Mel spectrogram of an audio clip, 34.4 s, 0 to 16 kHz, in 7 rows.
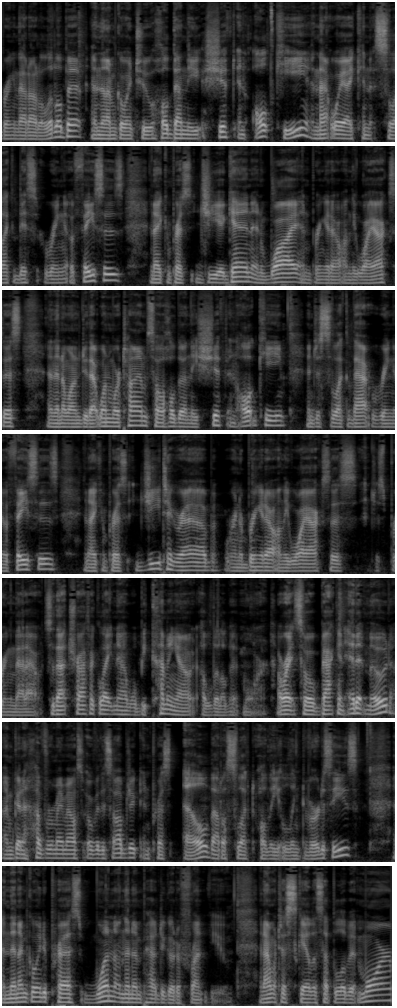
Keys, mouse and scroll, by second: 0.9-3.9 shift+middle drag, 4.6 alt+shift+right click, 5.8-7.3 middle drag, 7.3 g, 9.6 scroll down 1, 9.7-12.7 middle drag, 13.9 alt+shift+right click, 14.9 scroll up 1, 15.0-16.5 middle drag, 16.5 g, 20.0 Tab, 20.1 scroll down 1, 20.1 scroll up 1, 21.2 scroll down 2, 21.4 middle click, 22.0 middle click, 22.6-22.9 scroll up 3, 22.8 Tab, 22.9 middle click, 23.0 a, 23.8-26.7 shift+middle drag, 26.7 l, 26.9 scroll down 4, 27.1-28.6 middle drag, 28.6-29.1 scroll up 1, 30.5 KP_1, 31.6 shift+middle click, 32.0-32.3 scroll up 1, 32.3-32.7 scroll down 1, 32.7 s.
